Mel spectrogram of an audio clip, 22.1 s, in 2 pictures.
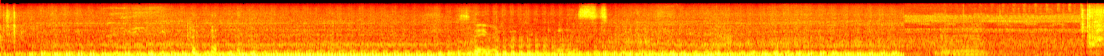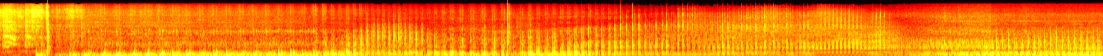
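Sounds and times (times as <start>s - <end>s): car engine idling: 0.0s - 9.1s, 10.9s - 17.7s.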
